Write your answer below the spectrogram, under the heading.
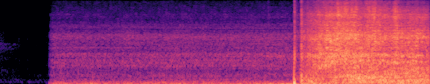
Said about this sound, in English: Oh, yeah, if you're listening to that, that fighter jet goes right across. Supposedly breaks the sound barrier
